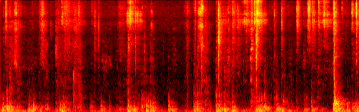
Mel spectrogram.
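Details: Pair of Chihuahua puppies playing: low, rough little growls and grunting snuffles in short bursts, mixed with scuffling, bumping and clicking sounds of their romp in a small room.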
